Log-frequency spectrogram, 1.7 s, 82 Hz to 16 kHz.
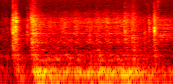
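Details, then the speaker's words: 1971 Chevy C10 with a six-cylinder and three-speed floor shift, not run for quite a while, on a cheap year-old battery charged for two days. A click, then brisk, even cranking: the starter turns it over strongly. "a while that's turning over pretty good charged it for two days"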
